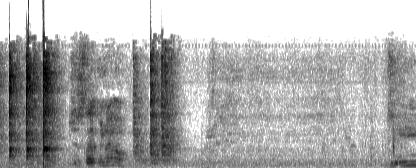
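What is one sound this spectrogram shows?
A spoon clatters onto a metal baking tray.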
